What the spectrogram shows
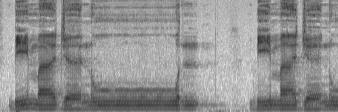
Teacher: nu mad arid lis sukun 4 harakat dibaca dengan memonyongkan bibir, dan akhiri dengan huruf nun, nunnya jelas dibuka, tidak dimonyongkan.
